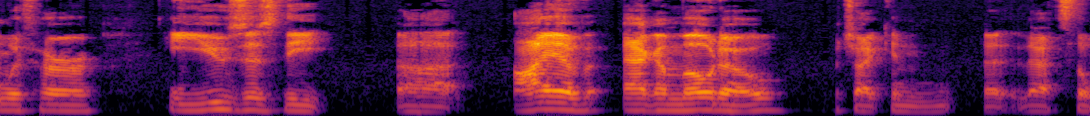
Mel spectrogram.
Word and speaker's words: Eye of Agamotto: He uses the Eye of Agamotto, which I can. That's the one. That's the one I'll defer to you for pronunciation, Brian.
